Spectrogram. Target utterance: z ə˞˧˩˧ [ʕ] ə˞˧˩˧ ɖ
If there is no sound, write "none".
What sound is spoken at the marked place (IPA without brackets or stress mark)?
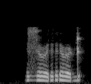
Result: r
